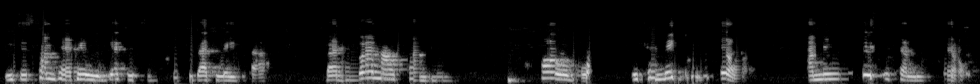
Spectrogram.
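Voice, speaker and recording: A woman's voice: on the high side, very animated, moderate pace, darkish tone, husky, no echo, lo-fi sound. An earnest woman, a parent guest, talking about her experience on a video call. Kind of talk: online talk show chat.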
